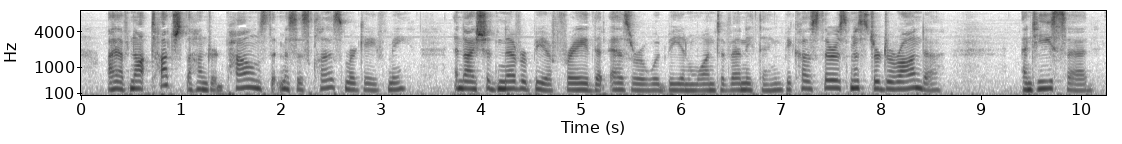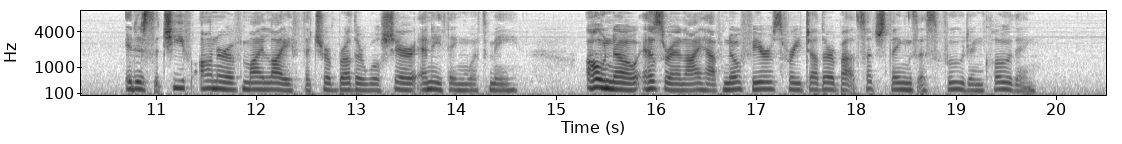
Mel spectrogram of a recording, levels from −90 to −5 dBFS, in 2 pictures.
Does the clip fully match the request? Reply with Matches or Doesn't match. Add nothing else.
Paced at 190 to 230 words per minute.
Matches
